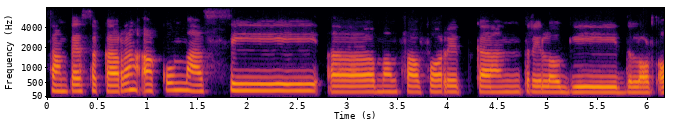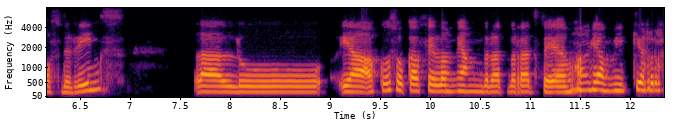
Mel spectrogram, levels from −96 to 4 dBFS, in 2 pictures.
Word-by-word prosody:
sampai 215 -1 -1
sekarang 215 +2 0
aku 220 +3 -1
masih, 230 0 -2 0.7
eee, 190 0 0
memfavoritkan 190 -1 -3
trilogi 180 -2 -1
The 175 - -6
Lord 175 0 0
of 175 +1 -3
the 180 - -2
Rings. 240 +10 0 0.8
Lalu, 190 -1 +3 1.0
ya, 190 -2 +6
aku 235 0 -1
suka 225 -3 +2
film 210 -2 +2
yang 200 -1 -1
berat-berat 190 0 0
sih, 185 - +4
emang 195 +8 +2
yang 250 -3 +5
mikir. 225 +4 +1
195 Hz, 110 wpm, -22 LUFS, 185-220 Hz, 1.0 s, ya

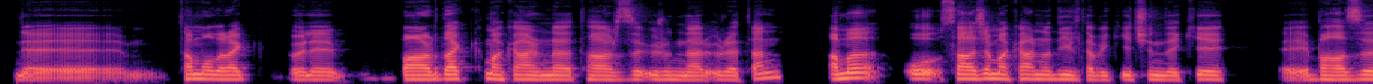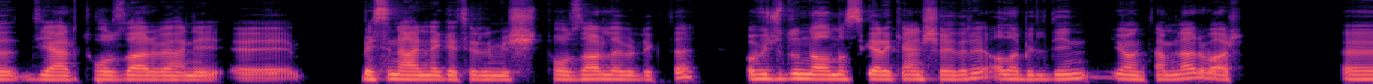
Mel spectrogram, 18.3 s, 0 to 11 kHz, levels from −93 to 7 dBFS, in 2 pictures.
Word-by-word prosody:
emm, - - -3 0.2
tam 140 0 +2
olarak, 130 -1 +2 0.2
böyle, 120 0 -1 0.4
bardak 130 +2 +3
makarna 125 -3 +1
tarzı 120 0 -1
ürünler 120 -2 0
üreten. 145 +9 -1 0.3
Ama 160 +5 +4 0.2
o 140 - +2
sadece 140 +1 +3
makarna 135 -2 +1
değil 130 -1 +2
tabii 115 -1 -2
ki 120 - -3
içindeki, 120 +1 -1 0.4
eee, 120 - -2
bazı 120 0 +2
diğer 120 -2 +1
tozlar 120 -1 +2
ve, 120 - +2
hani, 115 0 -1
eee, - - -5 0.5
besin 130 +2 +3
hâline 125 -1 +3
getirilmiş 120 -1 -1
tozlarla 130 0 +1
birlikte, 120 +9 -5 0.4
o 135 - +2
vücudun 140 +1 +3
da - - +5
alması 130 0 +2
gereken 130 -1 +2
şeyleri 130 +4 -1
alabildiğin 135 +5 -2
yöntemler 130 +2 0
var. - - 0 0.7
Eee, - - -1
125 Hz, 130 wpm, -24 LUFS, 120-135 Hz, 0.7 s, da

